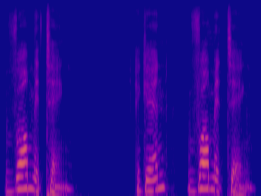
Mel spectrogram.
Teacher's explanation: the initial syllable here vom that's where you emphasize the sound of the word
